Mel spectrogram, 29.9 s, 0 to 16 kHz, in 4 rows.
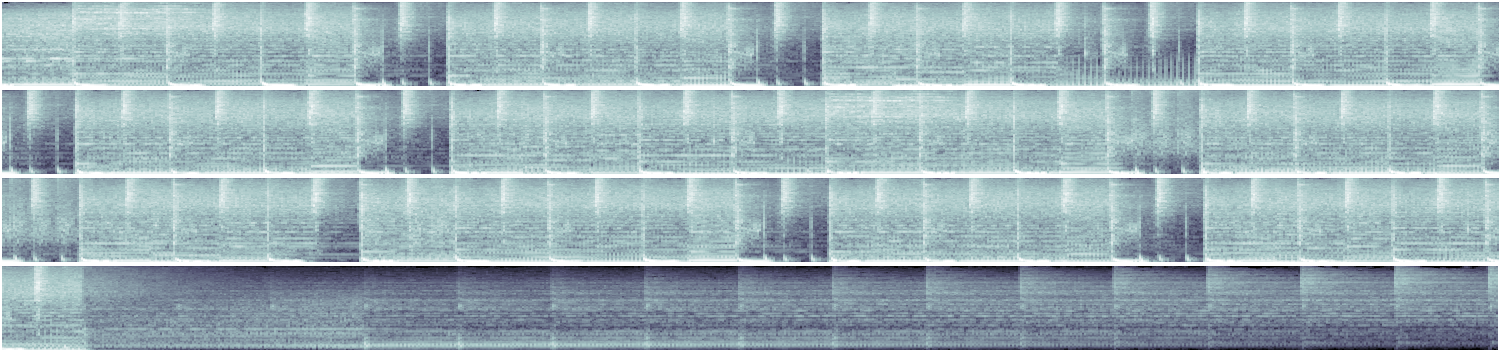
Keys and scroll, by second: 8.2 1.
